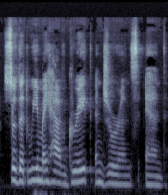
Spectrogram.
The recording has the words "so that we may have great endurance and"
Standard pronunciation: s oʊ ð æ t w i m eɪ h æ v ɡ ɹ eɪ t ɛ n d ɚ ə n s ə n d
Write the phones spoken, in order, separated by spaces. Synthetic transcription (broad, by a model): s oʊ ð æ t w i m eɪ h æ v ɡ ɹ eɪ t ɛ n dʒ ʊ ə n s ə n d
